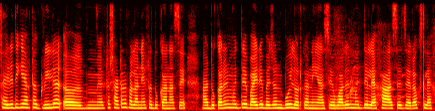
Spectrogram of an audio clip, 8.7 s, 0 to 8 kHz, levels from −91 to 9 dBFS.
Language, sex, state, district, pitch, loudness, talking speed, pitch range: Bengali, female, Assam, Hailakandi, 225 Hz, -16 LUFS, 180 wpm, 215-245 Hz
